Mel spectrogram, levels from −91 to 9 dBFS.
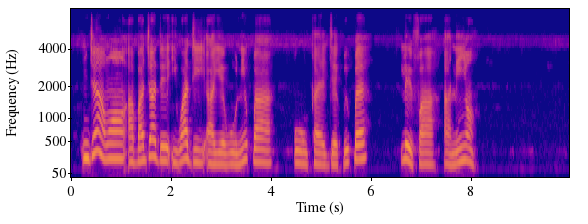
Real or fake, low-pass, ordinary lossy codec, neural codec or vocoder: fake; 7.2 kHz; none; autoencoder, 48 kHz, 128 numbers a frame, DAC-VAE, trained on Japanese speech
